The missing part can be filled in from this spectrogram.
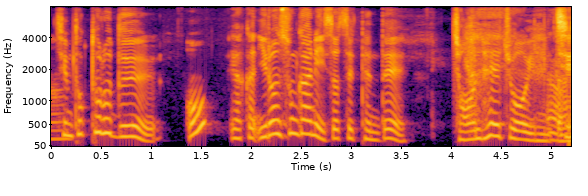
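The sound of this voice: The speaker talks at a moderate pace in a Gyeongsang accent. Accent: Gyeongsang regional Korean.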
